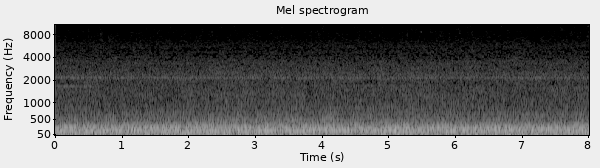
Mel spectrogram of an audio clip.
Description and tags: Passage Way Ambience (Can Be Looped)
Passage Way ambience that can be looped.
able, ambience, ambient, anxious, atmos, atmosphere, background, background-sound, bogey, creepy, drone, Gothic, haunted, hd, loop, noise, Passage, phantom, scary, sinister, sound, soundscape, spooky, suspense, terrifying, terror, thrill, Way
